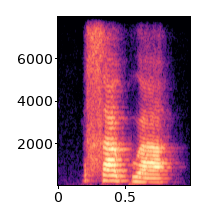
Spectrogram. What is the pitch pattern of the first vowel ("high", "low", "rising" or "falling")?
high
